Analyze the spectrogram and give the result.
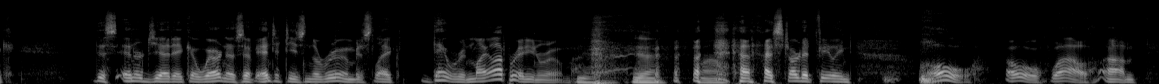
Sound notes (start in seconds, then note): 5.8 chuckling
